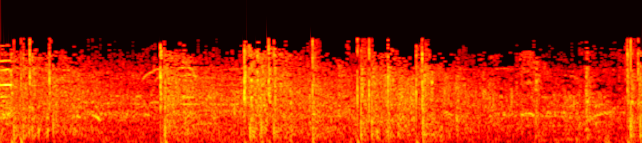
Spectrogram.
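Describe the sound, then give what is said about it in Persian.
Repeated sharp gunshots crack out in quick, irregular bursts over a dense, noisy background of shouting voices, some shots louder, others fainter, as security forces fire toward protesters in Shiraz, Iran, while fleeing. “گاهی مثل این تصاویر در شیراز، ماموران امنیتی هنگام فرار به سمت معترضان شلیک کردند.”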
